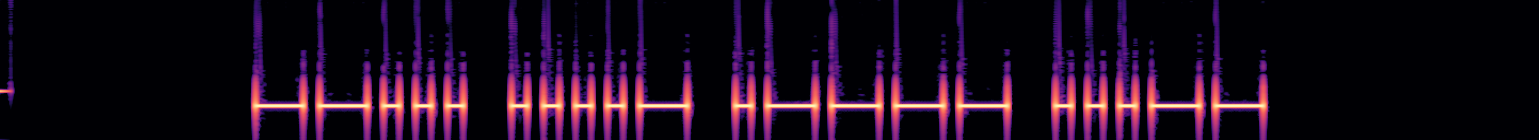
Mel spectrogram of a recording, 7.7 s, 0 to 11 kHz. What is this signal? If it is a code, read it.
Morse code, heard as a keyed tone, about 15 wpm, 700 Hz. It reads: 7413
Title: Numbers - 4-Digit 15wpm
